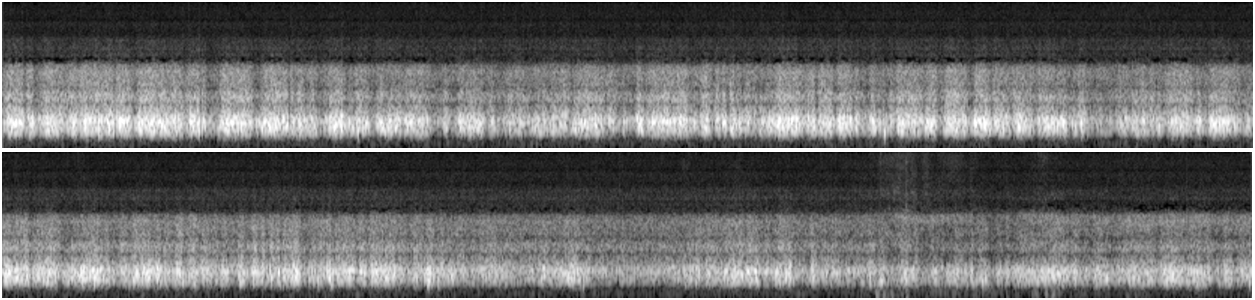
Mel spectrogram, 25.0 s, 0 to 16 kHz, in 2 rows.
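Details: Fetal Doppler (Sonoline B) at 9 weeks of pregnancy: steady hissing static with no distinct fetal heartbeat while the probe searches.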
